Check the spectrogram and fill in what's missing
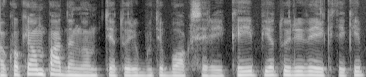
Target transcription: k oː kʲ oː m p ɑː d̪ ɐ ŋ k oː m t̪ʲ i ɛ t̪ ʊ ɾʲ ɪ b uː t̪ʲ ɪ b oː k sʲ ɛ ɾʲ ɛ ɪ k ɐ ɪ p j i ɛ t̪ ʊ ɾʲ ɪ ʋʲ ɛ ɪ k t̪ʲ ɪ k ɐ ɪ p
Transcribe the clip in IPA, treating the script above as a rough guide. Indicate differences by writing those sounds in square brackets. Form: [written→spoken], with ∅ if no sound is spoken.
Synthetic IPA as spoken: k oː kʲ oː m p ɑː d̪ ɐ ŋ [k→ɡ] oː m t̪ʲ i ɛ t̪ ʊ ɾʲ ɪ b uː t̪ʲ ɪ b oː k sʲ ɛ ɾʲ ɛ ɪ k ɐ ɪ p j i ɛ t̪ ʊ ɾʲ ɪ ʋʲ ɛ ɪ k t̪ʲ ɪ k ɐ ɪ p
